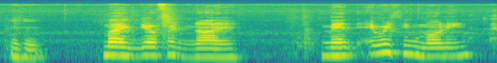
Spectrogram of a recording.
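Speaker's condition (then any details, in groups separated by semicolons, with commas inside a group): Friedreich's ataxia; diagnosed in childhood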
